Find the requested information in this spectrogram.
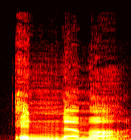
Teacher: نون مشدد دو حرکت غنه میدیم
